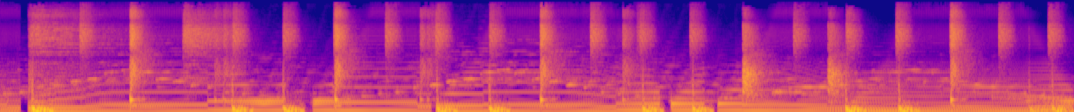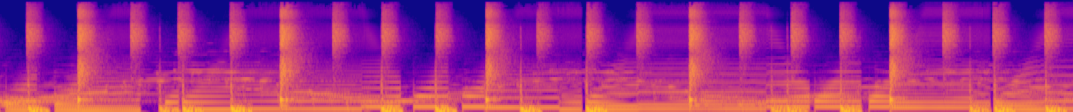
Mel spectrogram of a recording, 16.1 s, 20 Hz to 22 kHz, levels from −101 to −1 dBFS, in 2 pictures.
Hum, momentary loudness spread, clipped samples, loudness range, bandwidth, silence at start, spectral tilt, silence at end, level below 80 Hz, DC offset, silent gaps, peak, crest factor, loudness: none; 7 LU; under 0.1%; 1 LU; over 20 kHz; 0 s; -3.5 dB/octave; 0 s; -30 dBFS; under 0.1%; none; -4 dBFS; 22 dB; -26 LUFS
